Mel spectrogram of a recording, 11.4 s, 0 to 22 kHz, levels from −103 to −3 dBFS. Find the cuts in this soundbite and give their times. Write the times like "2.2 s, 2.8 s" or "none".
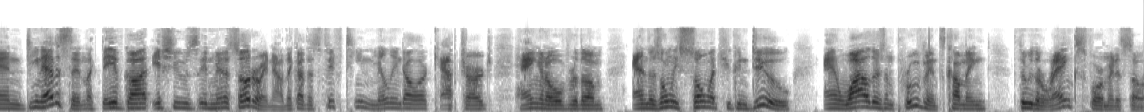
none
